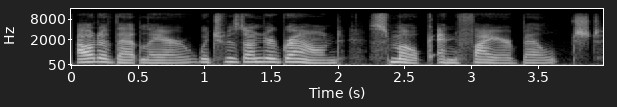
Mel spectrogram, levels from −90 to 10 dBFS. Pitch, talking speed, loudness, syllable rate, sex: 195 Hz, 165 wpm, -18 LUFS, 4.1 syllables/s, female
